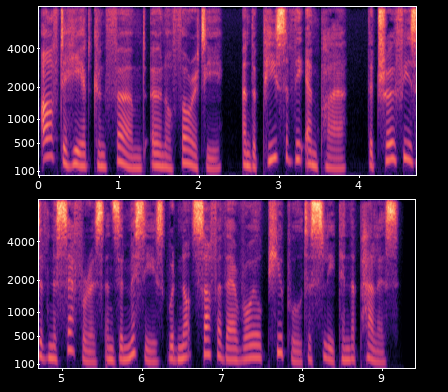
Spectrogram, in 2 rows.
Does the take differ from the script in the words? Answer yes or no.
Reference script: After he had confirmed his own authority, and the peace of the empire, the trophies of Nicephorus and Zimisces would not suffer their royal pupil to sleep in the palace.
yes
